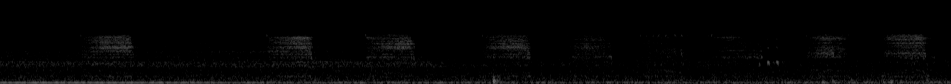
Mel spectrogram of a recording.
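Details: Owl at the nest in the early morning of March 9, 2016, around a rat prey delivery; rasping hiss-like bursts come roughly every second, some slightly uneven, with a constant low background rumble.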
